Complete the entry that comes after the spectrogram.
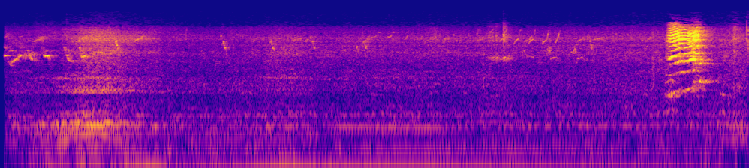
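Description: Toyota Corolla engine idling with a steady low hum. About nine seconds in, a goat bleats once, briefly and louder than the engine.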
